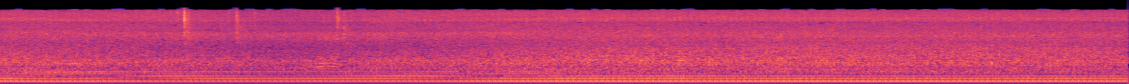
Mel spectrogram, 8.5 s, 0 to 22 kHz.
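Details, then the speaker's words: Toro RWD Personal Pace self-propelled mower after replacing the broken drive cable: small single-cylinder engine holds a steady, even drone with a low hum underneath; running normally with the self-propel drive engaged. "there we go fixed that was like I don't know 10 minutes right"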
